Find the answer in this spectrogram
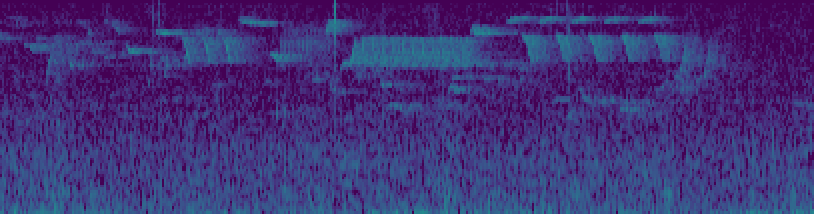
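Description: Faint birdsong: a small bird singing several high phrases, one a quick run of repeated notes, over near silence.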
